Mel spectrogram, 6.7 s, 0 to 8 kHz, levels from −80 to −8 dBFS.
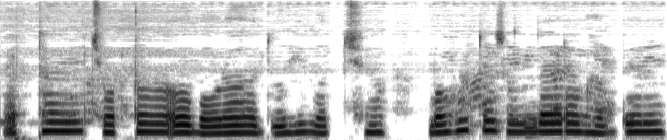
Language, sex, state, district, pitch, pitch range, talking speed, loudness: Odia, male, Odisha, Sambalpur, 180 Hz, 165-185 Hz, 90 wpm, -15 LUFS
